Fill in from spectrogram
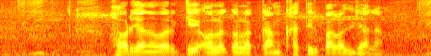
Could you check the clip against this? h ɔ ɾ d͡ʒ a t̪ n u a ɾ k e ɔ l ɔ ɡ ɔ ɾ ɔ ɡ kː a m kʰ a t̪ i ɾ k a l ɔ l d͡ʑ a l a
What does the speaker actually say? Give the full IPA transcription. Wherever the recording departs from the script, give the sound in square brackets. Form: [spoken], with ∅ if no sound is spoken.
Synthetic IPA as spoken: h ɔ ɾ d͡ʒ a [∅] n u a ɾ k e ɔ l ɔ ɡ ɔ [l] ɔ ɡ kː a m kʰ a t̪ i ɾ [p] a l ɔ l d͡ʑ a l a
